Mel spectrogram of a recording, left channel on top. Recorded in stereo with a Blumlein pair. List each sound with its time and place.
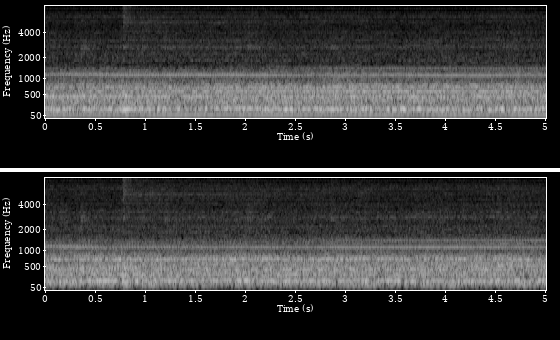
0.0 s a machine running: 10° right, 0.8 m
